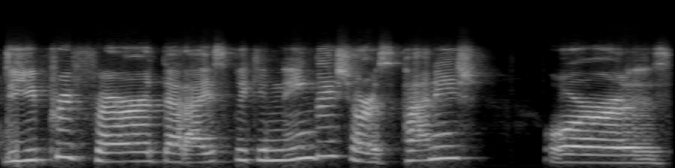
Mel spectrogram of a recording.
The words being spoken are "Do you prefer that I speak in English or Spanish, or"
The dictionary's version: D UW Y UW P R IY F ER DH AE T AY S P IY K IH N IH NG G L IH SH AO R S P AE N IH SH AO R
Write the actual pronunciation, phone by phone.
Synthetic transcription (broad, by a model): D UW Y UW P R IY F ER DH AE T AY S P IY K IH N IH NG G L IH SH AO R S P AE N IH SH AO R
